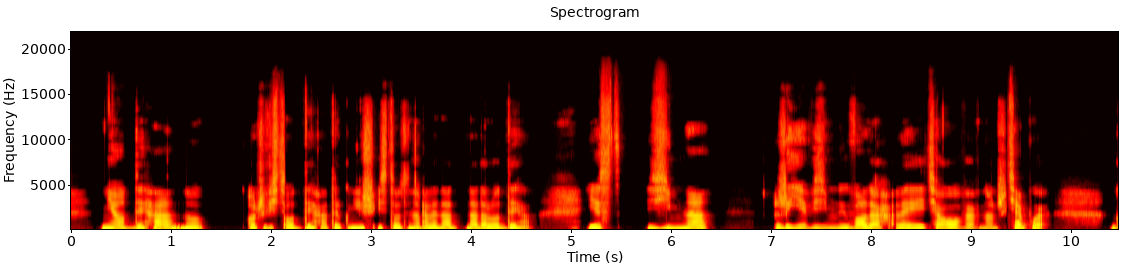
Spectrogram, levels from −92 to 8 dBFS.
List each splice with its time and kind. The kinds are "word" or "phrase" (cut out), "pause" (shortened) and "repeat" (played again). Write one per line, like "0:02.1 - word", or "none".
0:02.1 - word
0:02.8 - word
0:03.5 - word
0:09.3 - word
